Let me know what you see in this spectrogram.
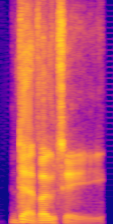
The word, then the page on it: devotee: British English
